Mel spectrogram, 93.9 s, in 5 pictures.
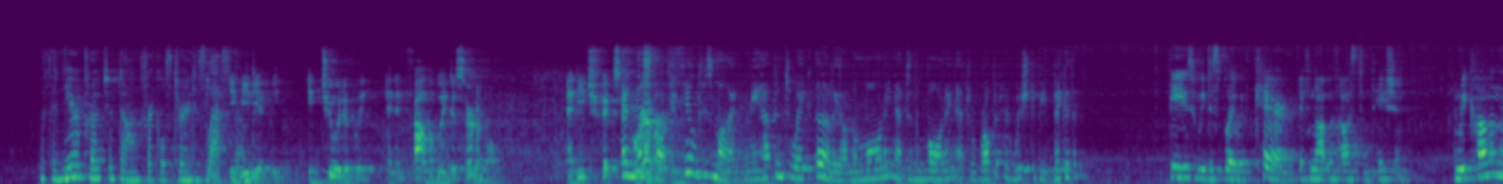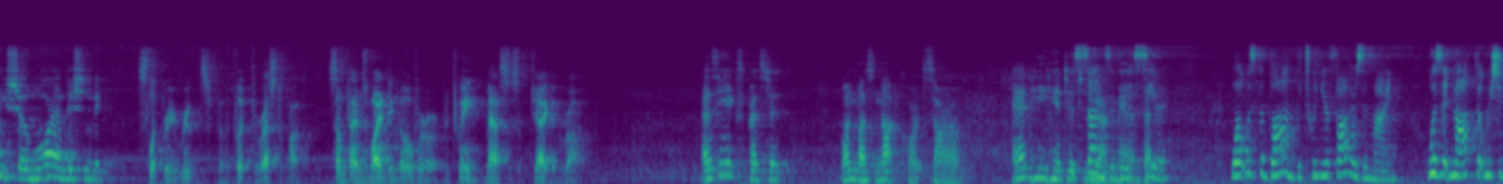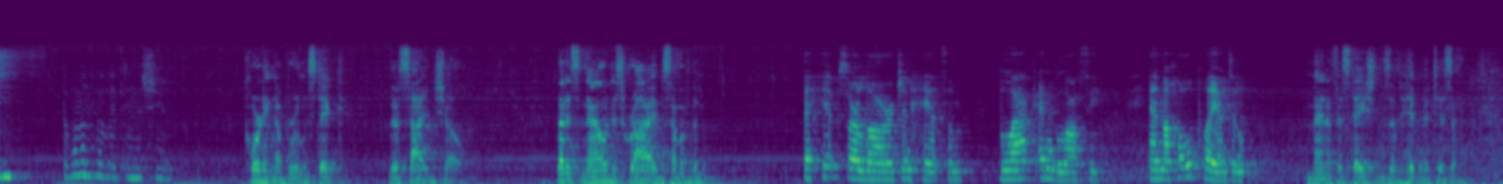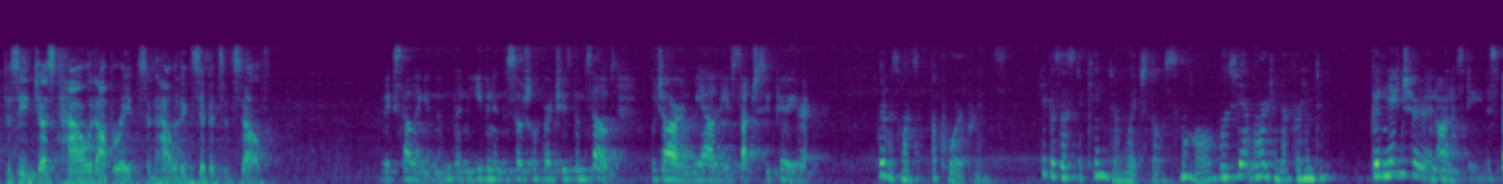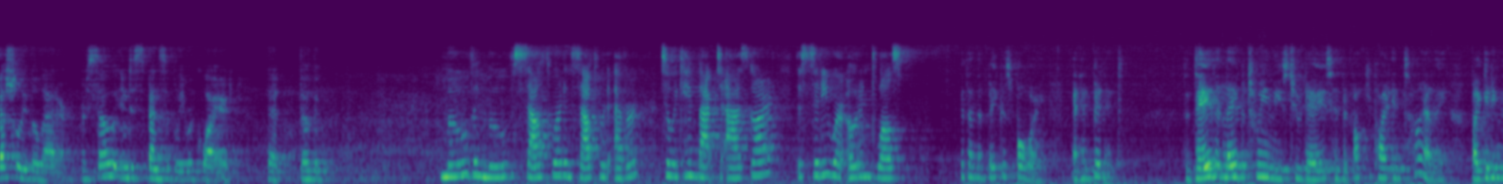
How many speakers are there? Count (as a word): ten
